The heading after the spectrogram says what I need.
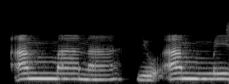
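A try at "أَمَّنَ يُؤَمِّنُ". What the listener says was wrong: salah, di situ harus ditahan karena nun dan mim bertasydid itu gunnah. Ayo ditahan. Ammana yu'amminu.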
